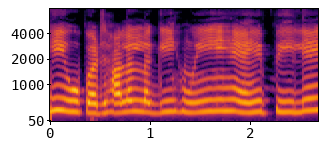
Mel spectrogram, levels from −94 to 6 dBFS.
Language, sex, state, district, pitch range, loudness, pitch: Hindi, female, Punjab, Kapurthala, 270-295 Hz, -15 LUFS, 280 Hz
